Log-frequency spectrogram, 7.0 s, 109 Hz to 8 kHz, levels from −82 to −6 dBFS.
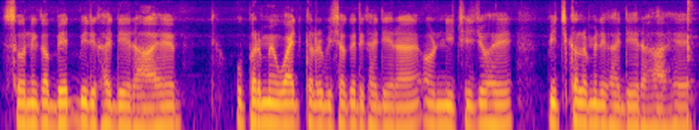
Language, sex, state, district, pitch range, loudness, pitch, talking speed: Hindi, male, Arunachal Pradesh, Longding, 120-130 Hz, -21 LUFS, 125 Hz, 230 wpm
